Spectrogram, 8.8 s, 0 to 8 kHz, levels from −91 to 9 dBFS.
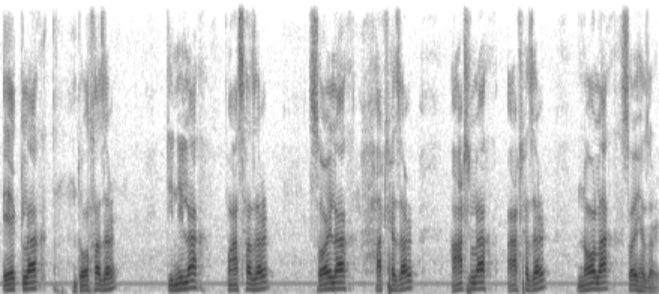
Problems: constant background noise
